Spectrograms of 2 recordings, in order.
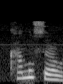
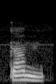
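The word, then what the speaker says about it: Camus: 알베르 까미 이렇게 읽겠죠? 그 U가 그냥 U가 아니라 입은 O를 만들면서 입 안으로는 E를 발음하는 그런 소리라고 근데 결코 위는 아니라고 그렇게 설명을 하시더라고요. 그래서 까미가 된 것 같아요. 까무가 아니라.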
